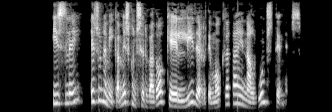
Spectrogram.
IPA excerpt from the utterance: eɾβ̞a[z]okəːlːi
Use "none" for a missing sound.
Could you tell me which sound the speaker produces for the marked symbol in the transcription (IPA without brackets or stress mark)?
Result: ð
